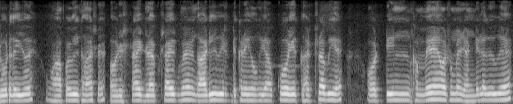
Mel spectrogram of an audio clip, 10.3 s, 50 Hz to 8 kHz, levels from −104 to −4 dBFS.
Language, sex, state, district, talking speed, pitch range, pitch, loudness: Hindi, male, Uttar Pradesh, Deoria, 190 wpm, 160-175 Hz, 165 Hz, -24 LUFS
